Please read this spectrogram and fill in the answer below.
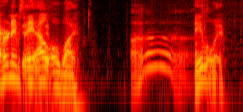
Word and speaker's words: Aloy: Oh, you said Aloy skin. So Canadian. That's the way you pronounce her name. Oh, is it? Never mind. Yeah. I thought it was alloy.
